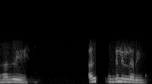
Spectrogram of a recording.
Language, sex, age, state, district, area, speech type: Kannada, female, 18-30, Karnataka, Bidar, urban, conversation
